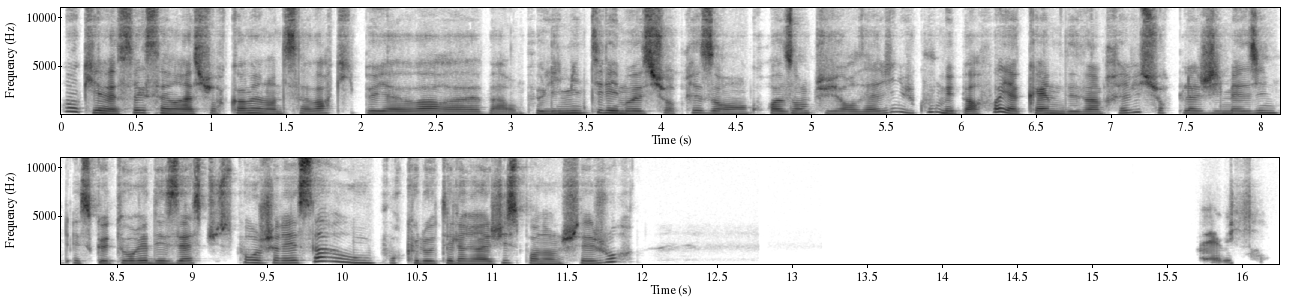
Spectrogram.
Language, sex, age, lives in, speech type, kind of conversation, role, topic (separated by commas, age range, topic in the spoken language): French, female, 25-29, France, read, expert-assistant, asker, Pourquoi certaines vacances à l’hôtel se passent-elles moins bien que prévu, et comment repérer les causes possibles ?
